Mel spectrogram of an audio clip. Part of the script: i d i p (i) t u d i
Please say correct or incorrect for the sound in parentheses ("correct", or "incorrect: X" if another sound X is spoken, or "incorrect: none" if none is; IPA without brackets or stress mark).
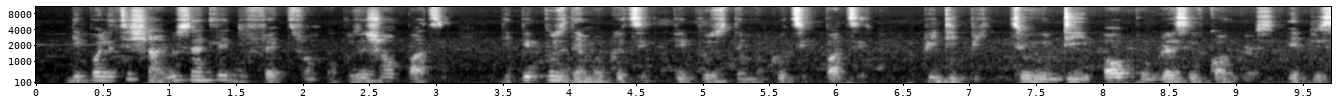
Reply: correct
